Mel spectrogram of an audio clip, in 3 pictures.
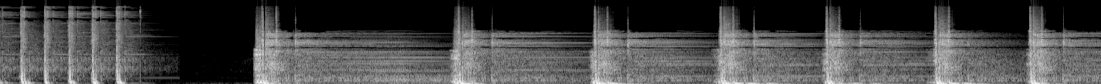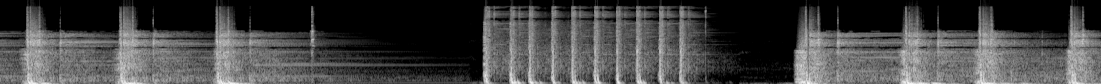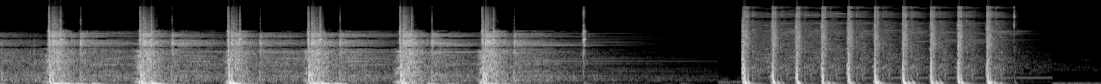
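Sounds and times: pistol shots: 0.0 - 1.5, 5.9 - 6.3, 7.2 - 7.6, 9.4 - 11.6, 12.2 - 12.6, 15.8 - 18.2, 20.0 - 27.2, 29.4 - 32.3.

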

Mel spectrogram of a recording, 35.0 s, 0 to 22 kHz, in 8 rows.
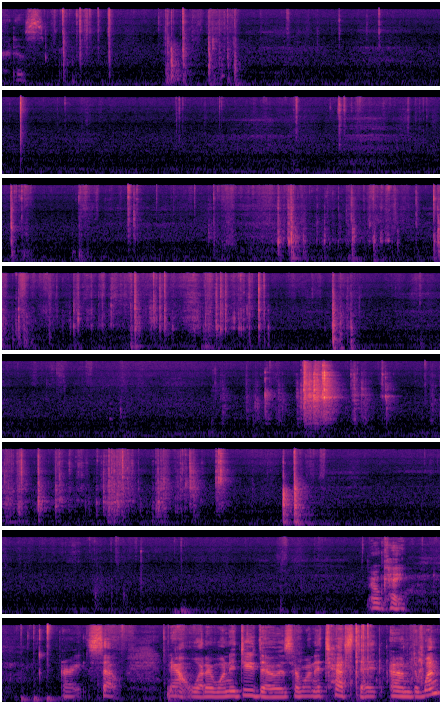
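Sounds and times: plastic packaging rustling: 10.8 - 16.8, 19.7 - 24.2, 34.0 - 35.0.

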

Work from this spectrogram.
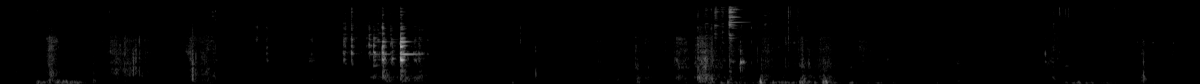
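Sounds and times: metal pieces clinking: 7.0 - 7.6.

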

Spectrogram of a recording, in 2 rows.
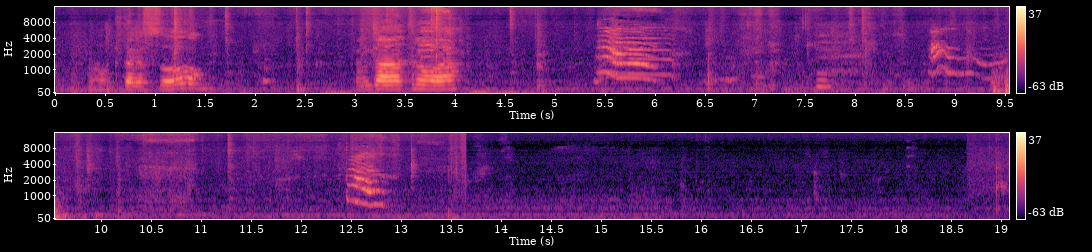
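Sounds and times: cat meowing: 5.4 - 6.8, 8.7 - 9.6, 12.4 - 13.0.

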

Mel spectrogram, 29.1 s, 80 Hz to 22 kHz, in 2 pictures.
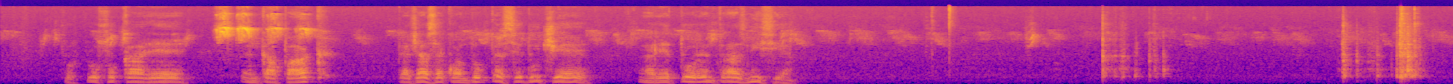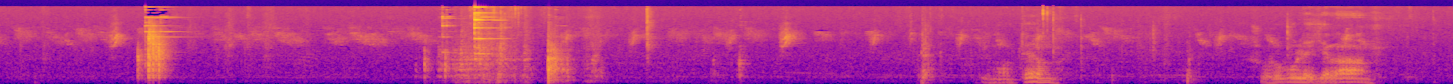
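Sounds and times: faint insect buzzing: 0.0 - 19.0, 19.8 - 29.0
metal tools clanking on workbench: 15.9 - 16.4, 18.8 - 20.3.

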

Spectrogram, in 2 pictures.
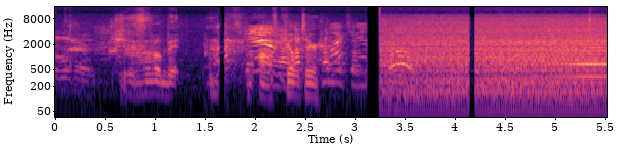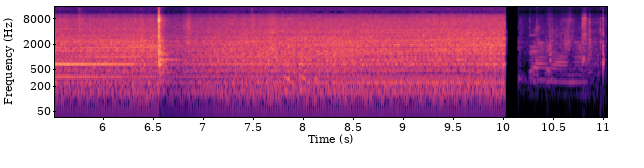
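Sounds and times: high whine: 3.3 - 10.0
loader engine running: 3.3 - 10.0
sharp knock: 6.5 - 6.9.

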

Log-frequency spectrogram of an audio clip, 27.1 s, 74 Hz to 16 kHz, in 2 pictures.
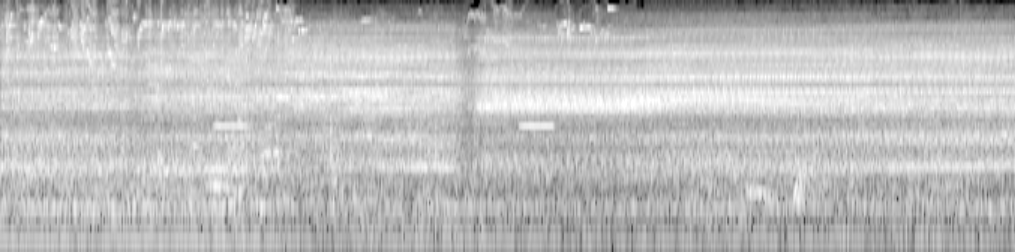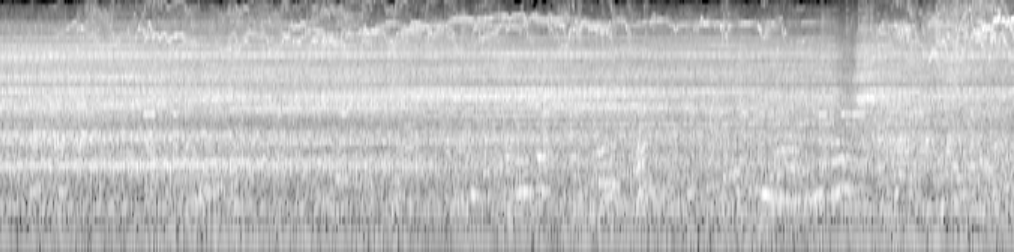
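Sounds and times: electric model motors whining: 0.0 - 27.0.

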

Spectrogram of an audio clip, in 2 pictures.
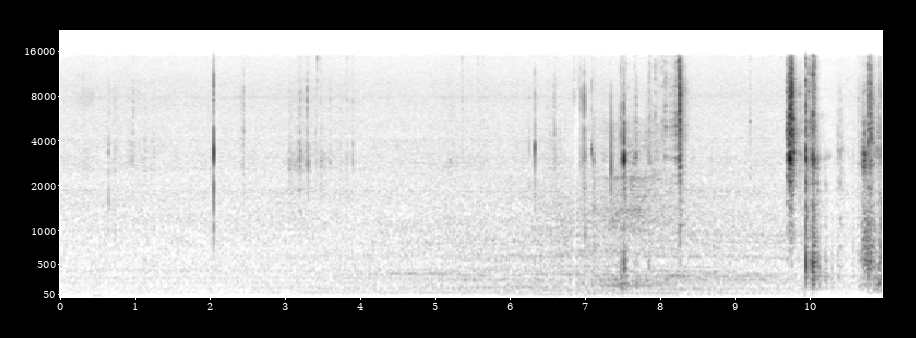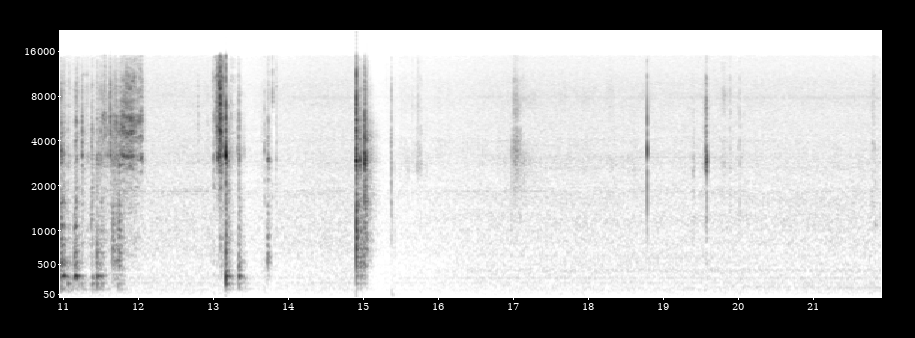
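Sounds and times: rattling clatter of parts: 9.7 - 12.1.

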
